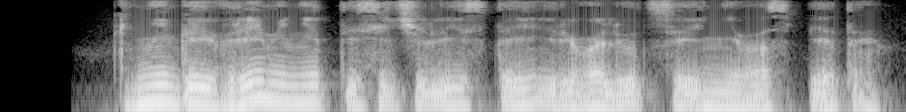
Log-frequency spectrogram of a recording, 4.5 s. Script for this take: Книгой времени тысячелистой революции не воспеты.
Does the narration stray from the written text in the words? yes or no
no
